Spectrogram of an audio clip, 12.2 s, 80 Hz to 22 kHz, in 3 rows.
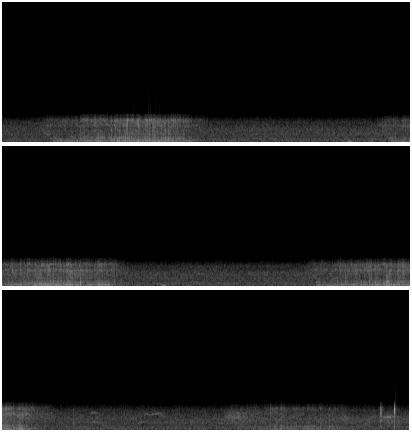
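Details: Person snoring while asleep at home: harsh, rattling breath noises rising and falling about every 3.5 seconds, roughly 17 breaths a minute.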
